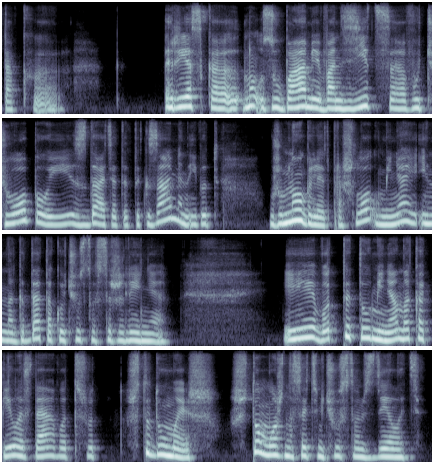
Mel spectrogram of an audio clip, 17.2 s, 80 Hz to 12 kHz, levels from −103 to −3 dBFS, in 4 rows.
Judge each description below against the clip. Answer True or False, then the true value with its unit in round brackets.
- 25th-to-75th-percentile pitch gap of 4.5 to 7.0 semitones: False (3.1 semitones)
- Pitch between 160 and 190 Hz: False (215 Hz)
